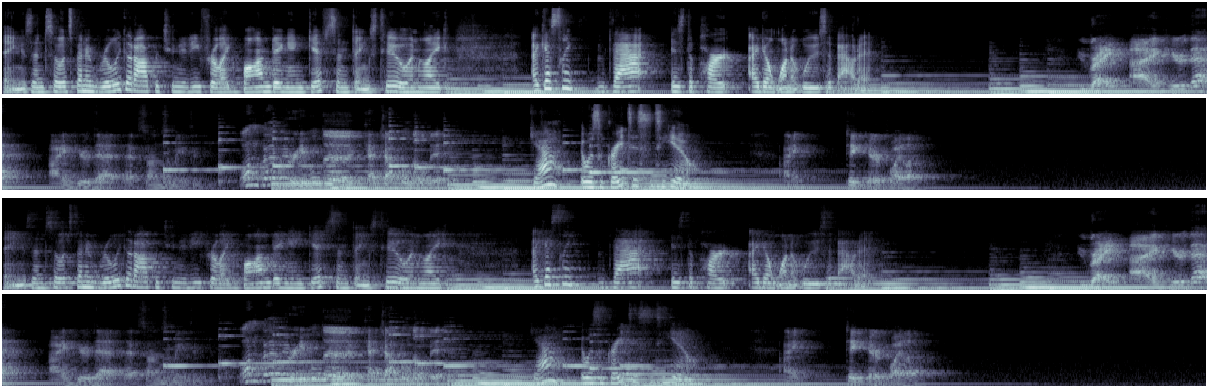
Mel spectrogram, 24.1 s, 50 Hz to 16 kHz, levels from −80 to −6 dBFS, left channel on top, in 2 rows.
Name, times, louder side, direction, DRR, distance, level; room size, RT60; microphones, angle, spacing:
voice 1, 0.0-4.9 5.3-8.7 17.3-19.0, left 5 dB, 75° left, 13 dB, 0.5 m, -25 dB
sound 1, 3.8-6.9 8.2-12.9 13.7-21.4, left 1 dB, 50° left, 2.0 m, -28 dB
voice 2, 10.7-12.1 12.5-14.1 14.4-16.5 19.9-20.0 20.5-21.2, left 1 dB, 5° left, 0 dB, 2.4 m, -31 dB
11.5 x 7.4 x 7.6 m, 0.82 s
head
